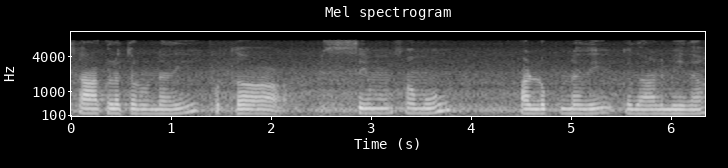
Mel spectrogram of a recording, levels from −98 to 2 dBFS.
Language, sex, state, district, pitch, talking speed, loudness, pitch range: Telugu, female, Andhra Pradesh, Srikakulam, 175 Hz, 45 wpm, -21 LUFS, 165-275 Hz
